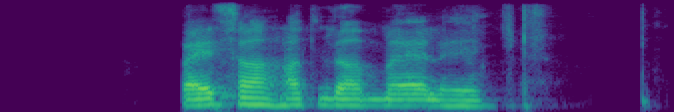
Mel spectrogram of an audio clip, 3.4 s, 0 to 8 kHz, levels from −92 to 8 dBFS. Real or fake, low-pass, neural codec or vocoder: fake; 7.2 kHz; codec, 24 kHz, 3 kbps, HILCodec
